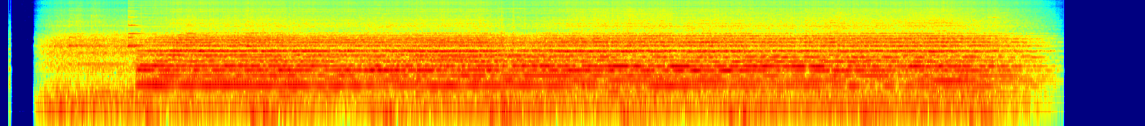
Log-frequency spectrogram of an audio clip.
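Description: Diesel freight locomotive's multi-chime air horn sounding one long, steady blast, beginning about two seconds in, over the running noise of the passing train.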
